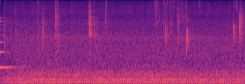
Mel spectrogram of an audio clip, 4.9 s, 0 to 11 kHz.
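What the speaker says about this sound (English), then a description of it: "we're gonna flip it over and see how much water pours out of the damn thing" Water drains out of a flipped-over oil pan from a 3rd-gen Hemi engine, a steady close splashing pour with scattered drips and no voices.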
